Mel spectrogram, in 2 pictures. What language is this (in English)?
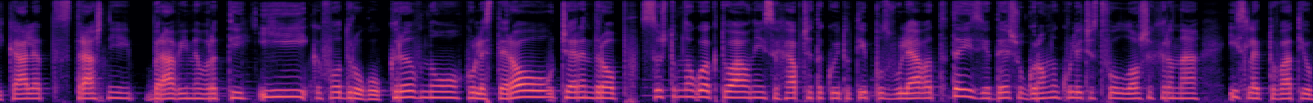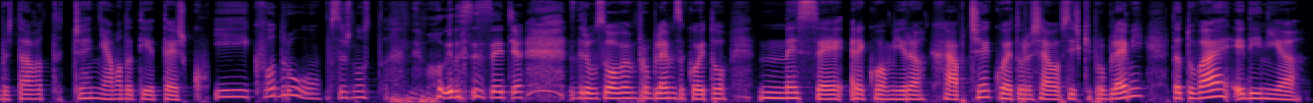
Bulgarian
